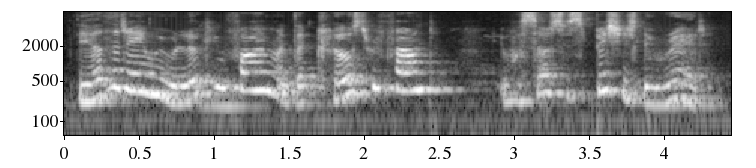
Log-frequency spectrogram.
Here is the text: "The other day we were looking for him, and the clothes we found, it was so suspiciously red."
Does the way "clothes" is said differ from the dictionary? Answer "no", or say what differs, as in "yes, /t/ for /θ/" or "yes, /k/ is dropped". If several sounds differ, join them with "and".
yes, /s/ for /z/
